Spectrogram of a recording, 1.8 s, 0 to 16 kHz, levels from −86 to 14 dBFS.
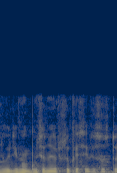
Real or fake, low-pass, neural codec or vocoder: fake; 7.2 kHz; codec, 16 kHz, 4 kbps, FreqCodec, larger model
